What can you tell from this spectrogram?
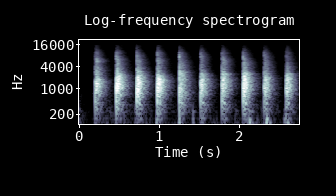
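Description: Ten sharp, evenly spaced hand claps in a steady, brisk rhythm of about four per second, each crisp and fairly loud, with no voices over them.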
